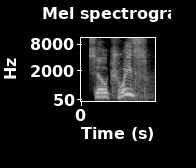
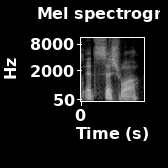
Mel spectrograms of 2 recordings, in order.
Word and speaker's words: Sichua: Silchweets. No, it's Sichua. Shishwa? So that's No definitely way. That's how you spell that's Sichwa. Sichua. that's definitely Sichua.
